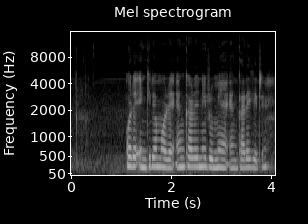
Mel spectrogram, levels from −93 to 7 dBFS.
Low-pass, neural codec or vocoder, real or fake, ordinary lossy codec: 14.4 kHz; none; real; none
